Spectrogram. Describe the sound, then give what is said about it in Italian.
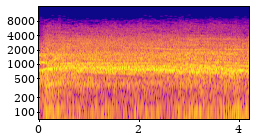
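A large crowd roars with sustained shouting and cheering, loud and dense throughout, a continuous wall of voices with no single speaker standing out. “Allora, prima di iniziare io voglio sentire l'urlo della gente giusta.”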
